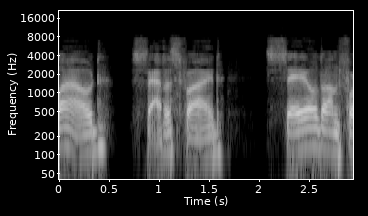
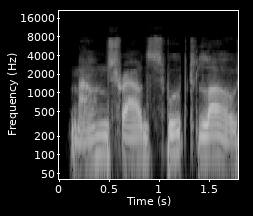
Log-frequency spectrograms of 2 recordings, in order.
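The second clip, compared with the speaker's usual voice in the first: ordinary delivery, nothing marked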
